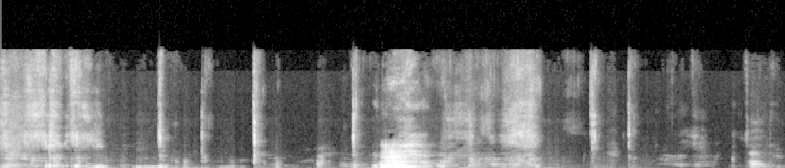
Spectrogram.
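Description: A person chewing food by mouth, close to a lapel microphone, with small wet clicks and smacks. About four seconds in there is one short, louder mouth sound.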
